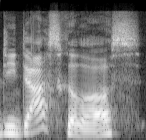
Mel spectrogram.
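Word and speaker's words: δάσκαλος: this down a moment for dascal Los the accent is two syllables from the end on the syllable that we call the anti penal right right daskalos and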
